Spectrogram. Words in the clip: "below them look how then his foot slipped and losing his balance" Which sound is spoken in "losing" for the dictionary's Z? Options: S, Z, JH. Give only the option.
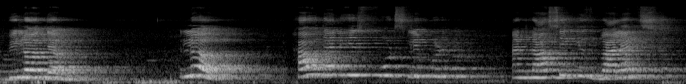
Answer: S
